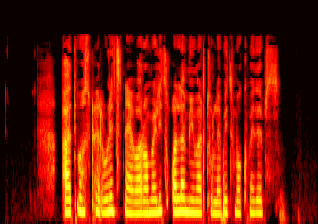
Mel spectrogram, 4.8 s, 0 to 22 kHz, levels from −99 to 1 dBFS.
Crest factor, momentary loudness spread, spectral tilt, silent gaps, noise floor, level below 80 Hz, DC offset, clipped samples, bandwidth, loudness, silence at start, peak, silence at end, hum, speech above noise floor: 22 dB; 10 LU; -4.5 dB/octave; none; -57 dBFS; -64 dBFS; under 0.1%; under 0.1%; 11.5 kHz; -23 LUFS; 0.7 s; -2 dBFS; 0.6 s; none; 35 dB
